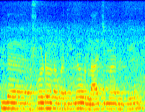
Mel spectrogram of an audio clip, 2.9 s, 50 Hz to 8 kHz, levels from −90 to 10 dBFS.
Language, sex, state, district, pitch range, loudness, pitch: Tamil, male, Tamil Nadu, Namakkal, 140-150 Hz, -15 LUFS, 145 Hz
